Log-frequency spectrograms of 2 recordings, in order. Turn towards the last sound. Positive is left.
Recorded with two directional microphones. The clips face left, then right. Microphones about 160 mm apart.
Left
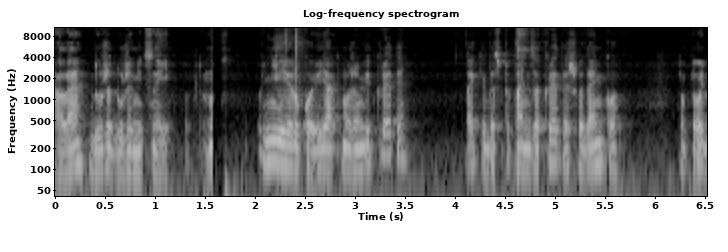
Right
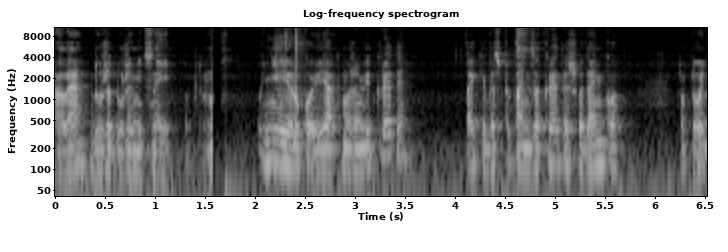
turn(degrees=30)  # may be behind; listen again after turning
